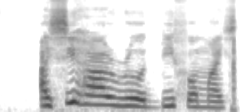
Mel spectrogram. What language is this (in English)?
Nigerian Pidgin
